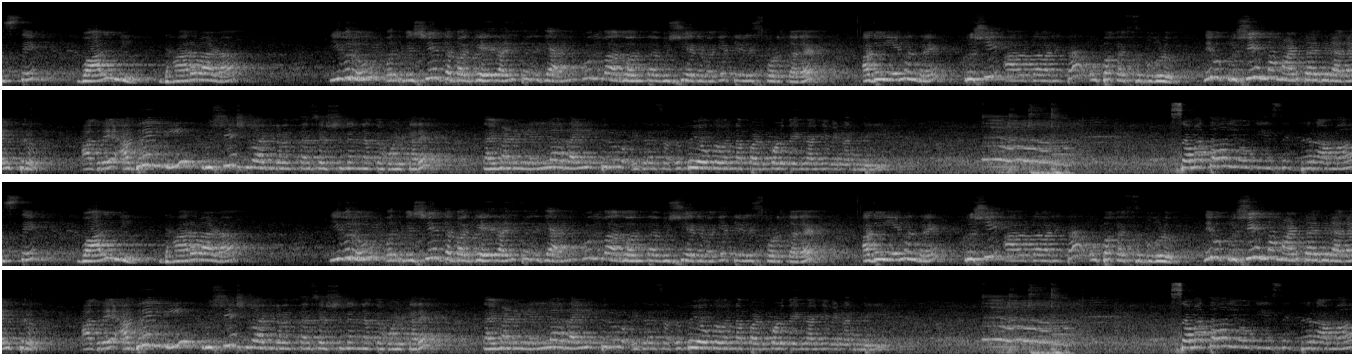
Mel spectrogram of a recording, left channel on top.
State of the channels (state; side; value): identical; both; correlation 1.00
